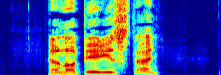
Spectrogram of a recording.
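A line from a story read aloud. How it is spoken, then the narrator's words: Loud command. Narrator (Russian): громко приказала Наталья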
